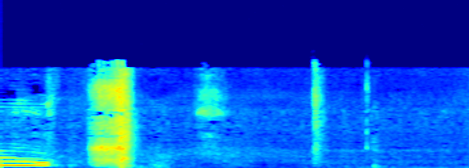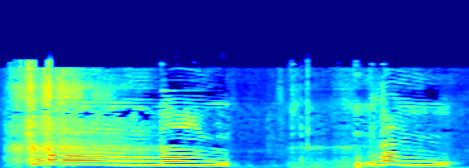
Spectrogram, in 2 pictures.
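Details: Kitten or cat meowing loudly indoors: a falling meow, then a pause, then a long steady wail and a short arched call, mixed with brief hissy noise bursts.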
